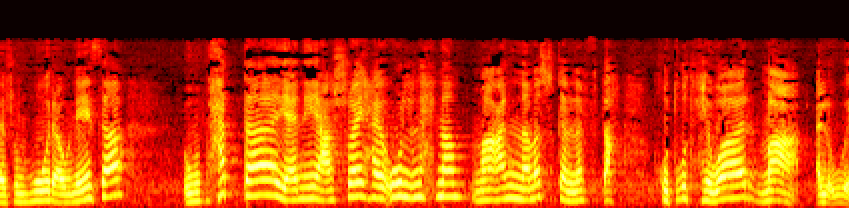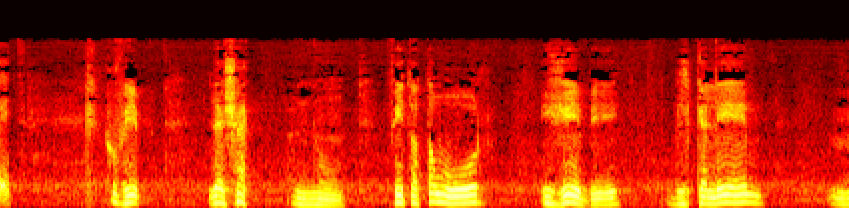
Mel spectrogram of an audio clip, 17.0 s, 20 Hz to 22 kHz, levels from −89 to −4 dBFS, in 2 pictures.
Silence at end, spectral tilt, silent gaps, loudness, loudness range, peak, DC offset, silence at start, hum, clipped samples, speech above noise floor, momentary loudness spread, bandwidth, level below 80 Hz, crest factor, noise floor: 0 s; -6 dB/octave; none; -16 LUFS; 5 LU; -2 dBFS; under 0.1%; 0 s; none; under 0.1%; 28 dB; 11 LU; 10.5 kHz; -56 dBFS; 14 dB; -43 dBFS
